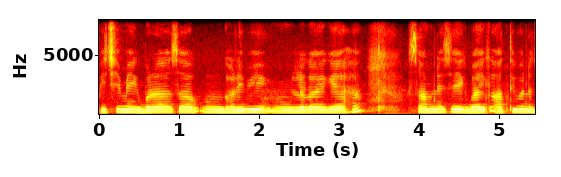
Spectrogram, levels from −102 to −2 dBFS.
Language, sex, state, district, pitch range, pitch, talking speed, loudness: Hindi, female, Bihar, Vaishali, 210-220 Hz, 215 Hz, 220 wpm, -13 LUFS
